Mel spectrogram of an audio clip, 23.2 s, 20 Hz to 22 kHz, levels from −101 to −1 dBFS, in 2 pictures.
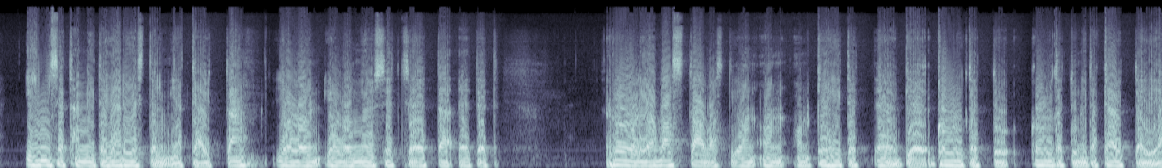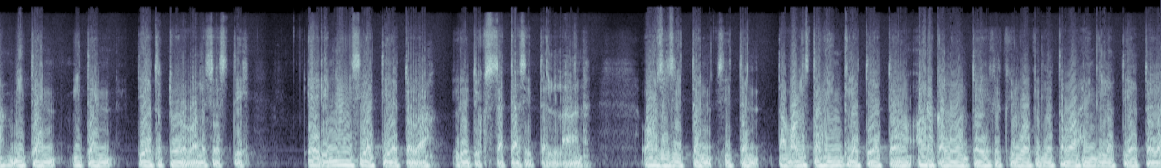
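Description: A harsh, buzzing fuzz sits on every loud syllable for the whole speech clip. This is hard clipping: the signal was driven about 23 dB past what a stage could pass, so nearly a third of samples are cut flat, and those square tops spray high harmonics.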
